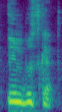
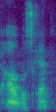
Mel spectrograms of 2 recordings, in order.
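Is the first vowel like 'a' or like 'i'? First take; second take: i; a. First: It is said with an Arabic-accented 'i' vowel. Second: It is said with a Catalan 'a' vowel.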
